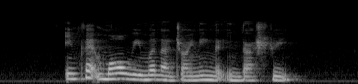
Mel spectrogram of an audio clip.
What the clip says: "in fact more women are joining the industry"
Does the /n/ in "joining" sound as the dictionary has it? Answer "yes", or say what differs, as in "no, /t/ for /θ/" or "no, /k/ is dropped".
yes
